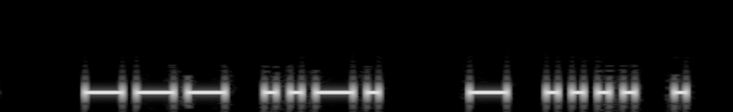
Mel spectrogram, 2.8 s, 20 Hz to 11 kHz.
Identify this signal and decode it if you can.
Morse code, heard as a keyed tone, about 25 wpm, 600 Hz. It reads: OF THE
